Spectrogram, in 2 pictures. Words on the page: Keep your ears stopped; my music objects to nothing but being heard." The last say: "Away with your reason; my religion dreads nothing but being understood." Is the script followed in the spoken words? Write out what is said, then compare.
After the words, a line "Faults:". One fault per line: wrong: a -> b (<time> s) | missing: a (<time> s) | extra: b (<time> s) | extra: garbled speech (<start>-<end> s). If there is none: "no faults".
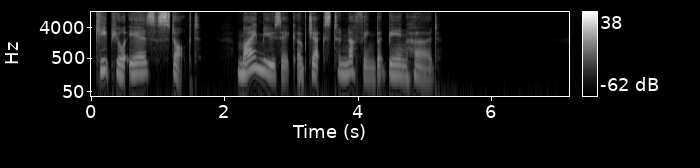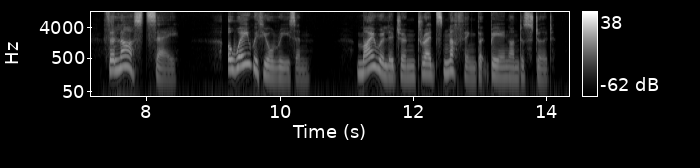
Keep your ears stopped; my music objects to nothing but being heard." The last say: "Away with your reason; my religion dreads nothing but being understood."
Faults:
no faults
